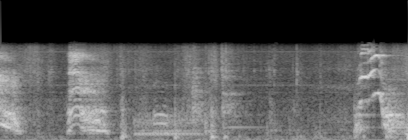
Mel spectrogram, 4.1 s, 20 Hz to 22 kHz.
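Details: Doberman puppies 25 days old asserting dominance on one another; short high whining yelps and squeals, a loud yelp near the start and another at the end, with low grumbling between.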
